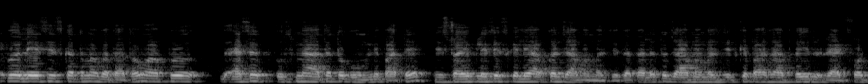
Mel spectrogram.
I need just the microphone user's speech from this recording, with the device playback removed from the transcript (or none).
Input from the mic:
none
